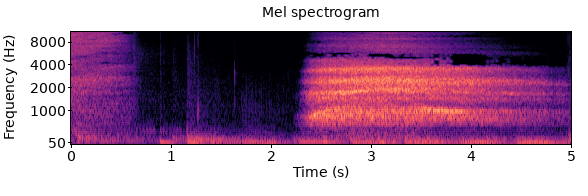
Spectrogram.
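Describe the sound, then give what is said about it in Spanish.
Deep inhale through the nose: after a quiet pause, a long, loud breathy rush that holds steady for nearly three seconds before easing slightly. “Inhalando profundamente por la nariz.”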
